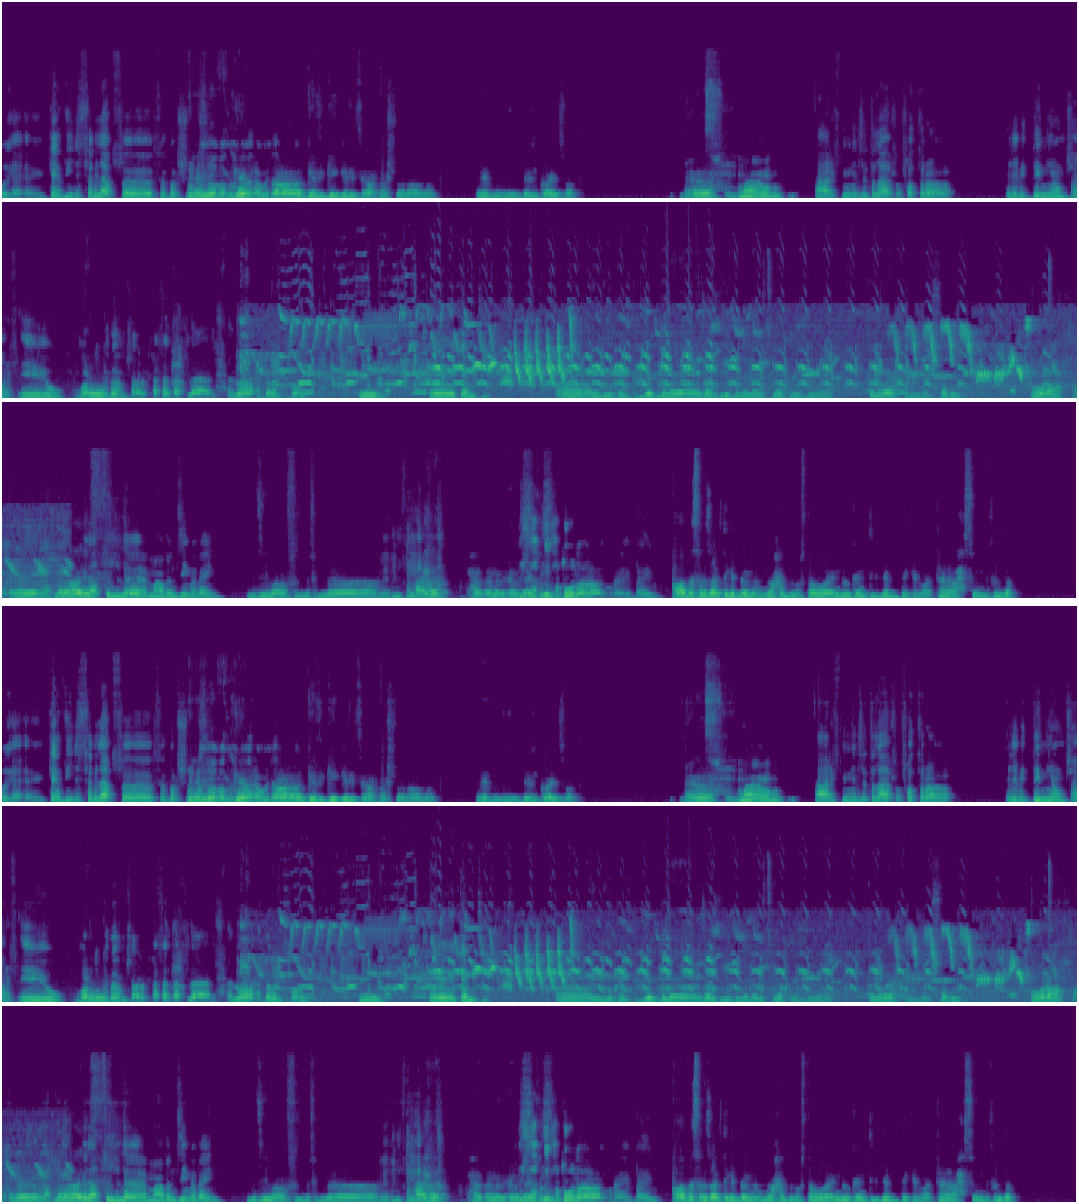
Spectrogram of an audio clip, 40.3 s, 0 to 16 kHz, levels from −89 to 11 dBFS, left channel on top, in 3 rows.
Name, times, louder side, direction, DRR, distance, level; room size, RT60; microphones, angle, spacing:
voice 1, 0.0-3.3 8.5-9.7 10.2-11.8 12.6-17.4 18.8-19.5 26.3-29.6 31.6-32.2 33.2-35.1, right 1 dB, 25° right, 0.5 m, -30 dB
voice 2, 2.4-5.4 5.9-7.2 8.7-9.2 14.5-14.8 17.9-18.3 20.4-23.8 24.3-25.5 27.0-28.0 29.9-31.6 31.9-32.4 32.7-33.8 35.3-39.5, equal, 5° left, 0.7 m, -30 dB
Bird, 14.7-14.8 15.6-15.7 16.1-16.5 16.8-25.5 25.8-26.0 26.4-26.6, left 4 dB, 90° left, 1.4 m, -35 dB
sound 1, 16.4-27.8, left 4 dB, 40° left, 1.0 m, -36 dB
2.6 x 2.1 x 2.4 m
head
